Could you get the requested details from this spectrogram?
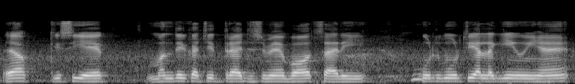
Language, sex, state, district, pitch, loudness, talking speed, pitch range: Hindi, male, Uttar Pradesh, Lucknow, 145 Hz, -16 LUFS, 145 wpm, 140-150 Hz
